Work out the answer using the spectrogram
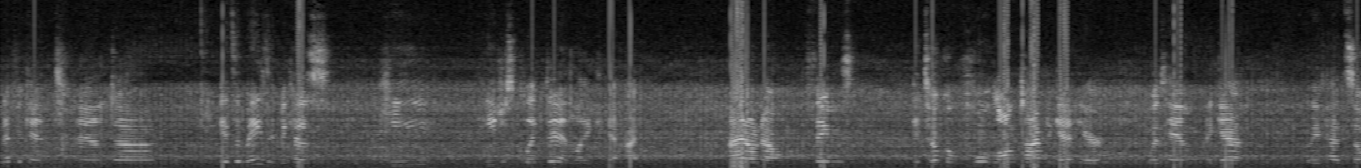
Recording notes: Complete with bus noise.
